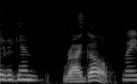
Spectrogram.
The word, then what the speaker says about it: Rago: Rago. Rago.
